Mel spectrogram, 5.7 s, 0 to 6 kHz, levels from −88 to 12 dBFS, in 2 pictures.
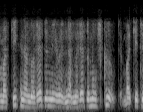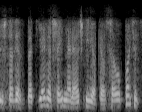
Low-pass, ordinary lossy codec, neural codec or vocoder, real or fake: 5.4 kHz; AAC, 24 kbps; codec, 16 kHz, 1.1 kbps, Voila-Tokenizer; fake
